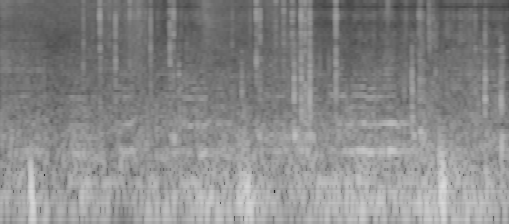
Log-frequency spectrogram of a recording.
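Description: Honeybees at an opened conversion hive during a mini nuc inspection, a soft continuous buzz with faint clicks and light handling knocks of frames close by.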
